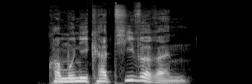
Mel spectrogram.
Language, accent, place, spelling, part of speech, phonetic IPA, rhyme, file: German, Germany, Berlin, kommunikativeren, adjective, [kɔmunikaˈtiːvəʁən], -iːvəʁən, De-kommunikativeren.ogg
- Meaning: inflection of kommunikativ: 1. strong genitive masculine/neuter singular comparative degree 2. weak/mixed genitive/dative all-gender singular comparative degree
